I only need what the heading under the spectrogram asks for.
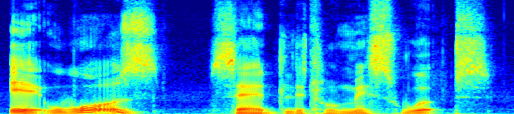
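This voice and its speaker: A man reading a children's storybook aloud in a theatrical, deliberate way, drawing out key words for emphasis. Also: deep voice, sing-song, darkish tone, no room sound, studio quality. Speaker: children's book reader. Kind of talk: scripted storybook read-aloud.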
